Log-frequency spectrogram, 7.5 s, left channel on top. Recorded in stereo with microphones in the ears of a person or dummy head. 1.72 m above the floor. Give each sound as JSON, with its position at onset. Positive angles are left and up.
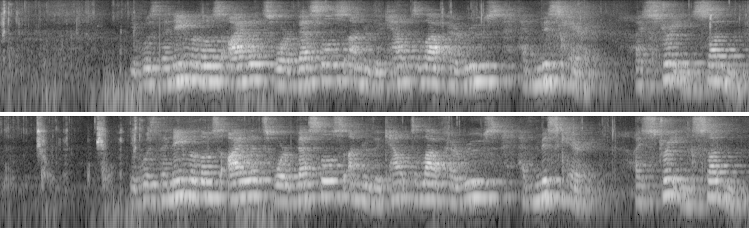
{"t": 1.3, "sound": "a woman speaking", "side_deg": -65, "distance_m": 1.2}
